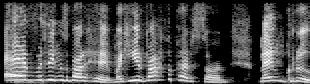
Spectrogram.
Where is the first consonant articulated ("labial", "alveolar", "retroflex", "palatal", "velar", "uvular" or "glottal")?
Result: labial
